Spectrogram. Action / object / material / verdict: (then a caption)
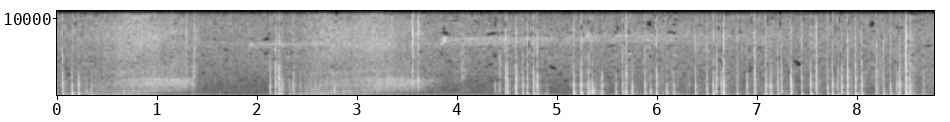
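scrape / padded faux-leather chair backrest / faux leather / none. Long nails and fingertips scratch, tap and claw the front of a white padded faux-leather gaming chair backrest near the seam. Soft, low scratching rubs with a few sharp clicks fill the first half. A quick, irregular run of dry, short nail taps follows, with a faint high tone in the background.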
